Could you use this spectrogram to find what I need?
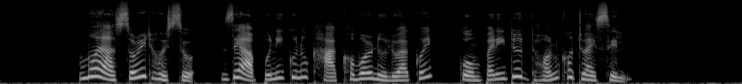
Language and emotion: Assamese, surprised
